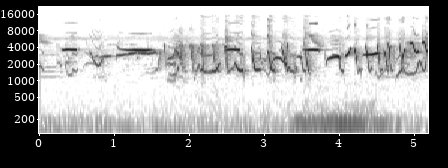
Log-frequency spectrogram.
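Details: Mangrove whistler heard in the wild, loud and restless: a dense run of sharp repeated trill notes interspersed with clear flat whistles, continuous throughout; lure and tutor material.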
